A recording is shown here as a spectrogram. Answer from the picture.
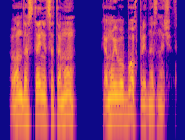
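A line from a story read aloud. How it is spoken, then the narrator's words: Calm, weighty answer. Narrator (Russian): Завиша, всегда говоривший очень спокойно и значительно, ответил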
